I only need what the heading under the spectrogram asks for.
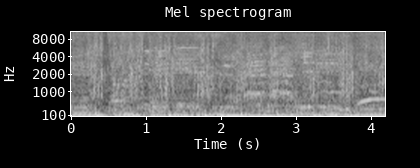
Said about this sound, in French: Attention! Vous pouvez applaudir, vous pouvez faire du bruit, on est dehors, tout va bien!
